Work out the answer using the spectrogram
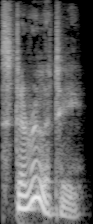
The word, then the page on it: sterility: British English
